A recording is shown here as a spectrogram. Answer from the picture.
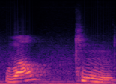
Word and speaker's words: walking: She is walking. She's walking. Tu não precisa pronunciar esse G. É como se esse G não existisse. Ele existe apenas na escrita, tá?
